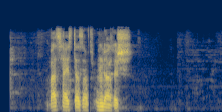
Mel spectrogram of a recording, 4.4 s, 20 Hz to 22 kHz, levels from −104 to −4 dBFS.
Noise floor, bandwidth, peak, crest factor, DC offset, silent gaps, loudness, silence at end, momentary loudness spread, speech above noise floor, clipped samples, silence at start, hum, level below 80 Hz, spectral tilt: -76 dBFS; 8.4 kHz; -2 dBFS; 20 dB; under 0.1%; none; -17 LUFS; 1.85 s; 8 LU; 58 dB; under 0.1%; 0.2 s; none; -64 dBFS; -3 dB/octave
